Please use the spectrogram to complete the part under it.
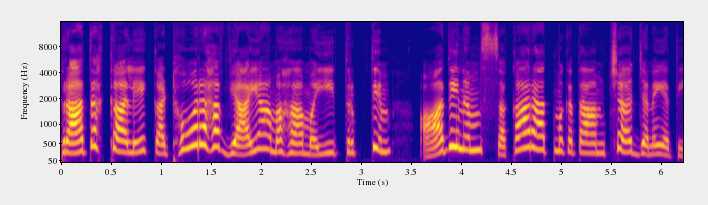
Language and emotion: Sanskrit, happy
